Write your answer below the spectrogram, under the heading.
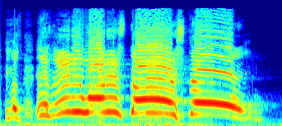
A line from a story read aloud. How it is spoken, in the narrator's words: He screamed like a lunatic in the middle of the house of God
